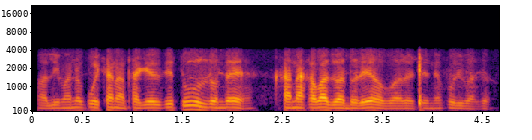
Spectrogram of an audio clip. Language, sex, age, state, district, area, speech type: Assamese, male, 18-30, Assam, Kamrup Metropolitan, rural, conversation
